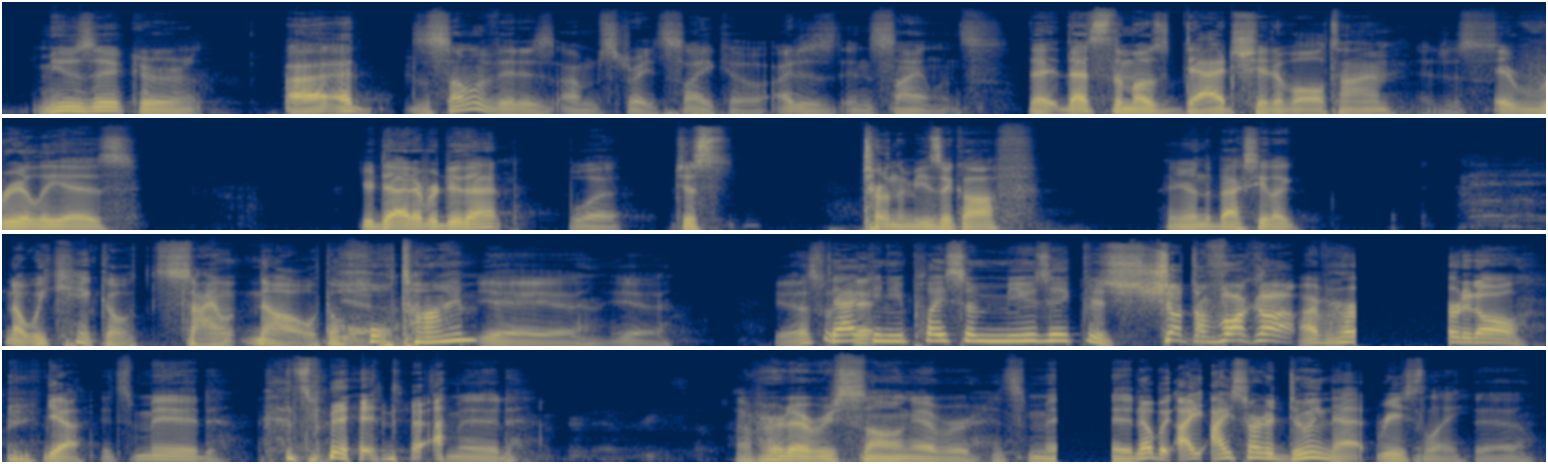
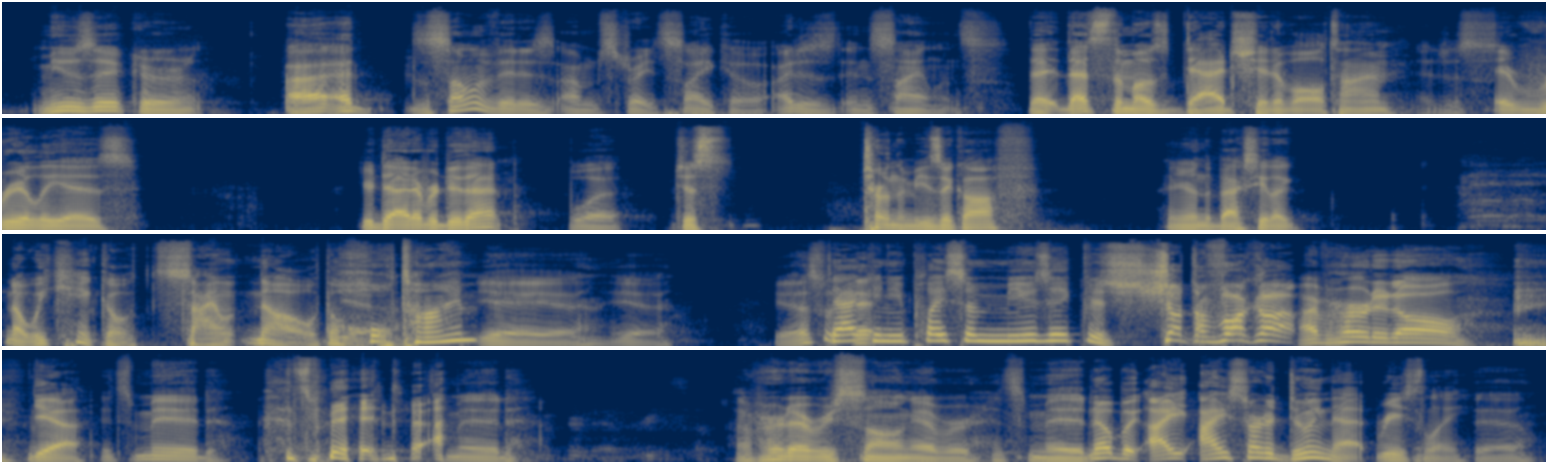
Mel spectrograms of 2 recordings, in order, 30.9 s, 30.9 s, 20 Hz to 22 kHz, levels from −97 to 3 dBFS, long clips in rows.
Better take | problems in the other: second | audio freezing; at 22 s and at 28 s

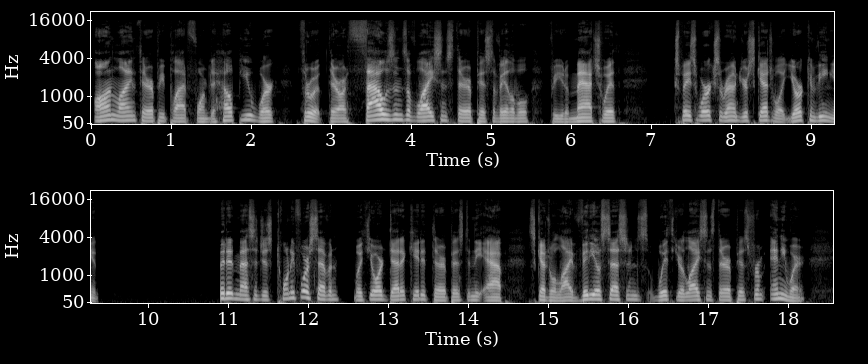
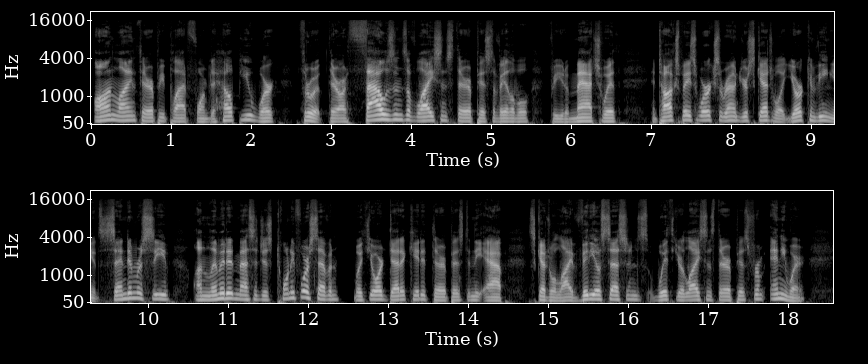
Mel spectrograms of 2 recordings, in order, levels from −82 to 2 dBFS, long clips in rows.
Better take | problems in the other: second | audio cutting out; at 7 s and at 9.5 s for 1.5 s

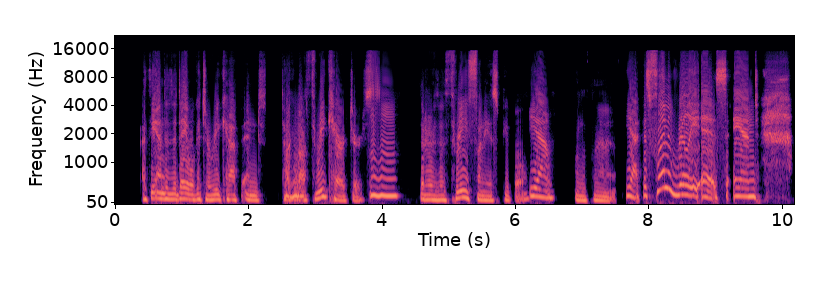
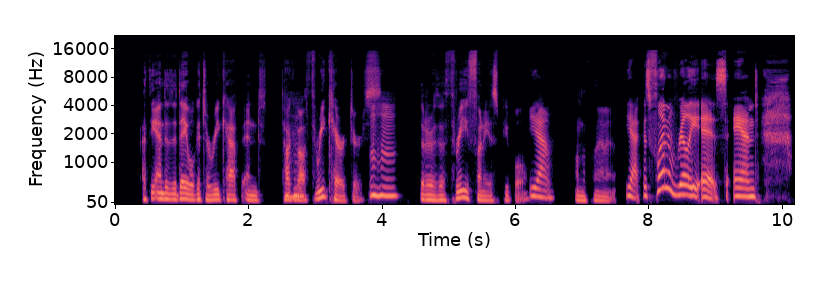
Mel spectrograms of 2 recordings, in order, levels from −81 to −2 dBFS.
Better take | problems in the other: second | distortion; heavy; 5 dB below the speech

